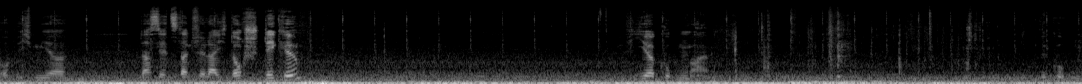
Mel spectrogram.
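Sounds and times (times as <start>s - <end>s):
moving car's engine rumble: 0.0s - 10.8s
road noise: 0.0s - 10.8s
speech: 1.4s - 3.2s, 6.4s - 7.7s
loose items rustling on a car passenger seat: 7.1s - 10.5s.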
